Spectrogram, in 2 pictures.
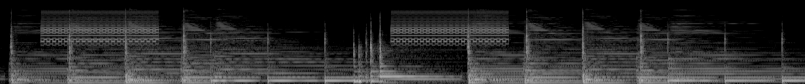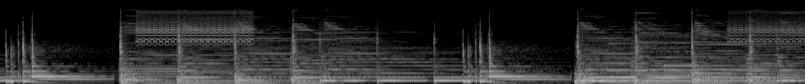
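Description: A mobile phone ringtone plays in repeated melodic bursts in an indoor scene, loud and close, looping several times with short gaps and no talking.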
